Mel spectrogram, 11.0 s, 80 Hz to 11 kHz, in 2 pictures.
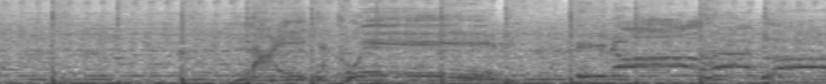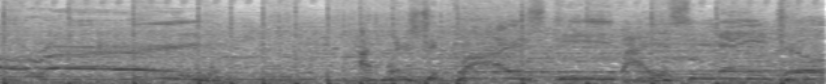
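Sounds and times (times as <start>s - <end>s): drum beat: 0.0s - 11.0s
pop-rock band playing: 0.0s - 11.0s
male lead vocal singing: 1.6s - 7.2s, 7.8s - 11.0s.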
